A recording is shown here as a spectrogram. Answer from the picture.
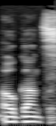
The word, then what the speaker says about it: Ogunquit: Algonquin? – Ogunquit. – Stars, oh. Nigga.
